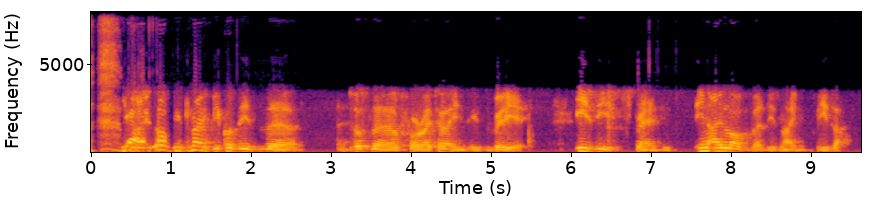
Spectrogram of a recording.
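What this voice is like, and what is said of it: Strong foreign accent. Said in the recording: “that fantastic accent”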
